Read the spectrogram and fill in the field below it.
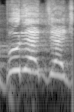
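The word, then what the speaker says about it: Buttigieg: their debates are dying who wants to watch buddha edge edge you know that you pronounce it they say i heard some guy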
